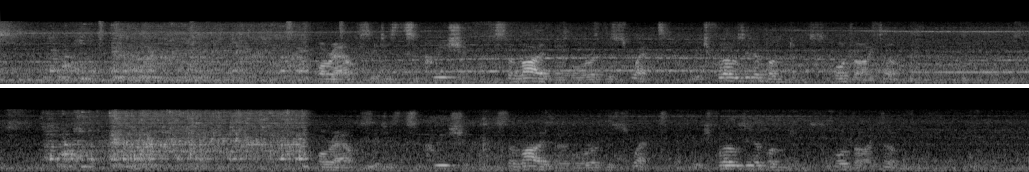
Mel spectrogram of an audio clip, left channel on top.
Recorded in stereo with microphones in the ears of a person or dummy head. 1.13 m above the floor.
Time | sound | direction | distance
0.4 | a toilet flushing | 55° right (ahead or behind) | 1.9 m
3.2 | a man speaking | 85° left | 3 m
